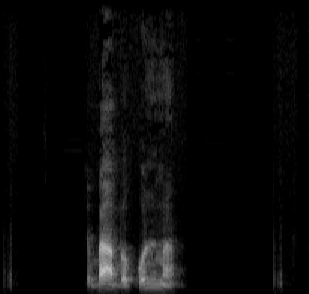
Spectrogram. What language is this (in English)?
Eton (Cameroon)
